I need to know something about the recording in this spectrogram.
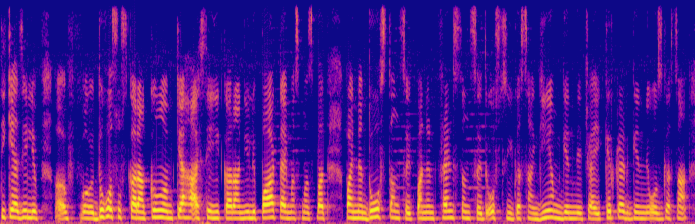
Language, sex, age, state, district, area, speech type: Kashmiri, female, 30-45, Jammu and Kashmir, Budgam, rural, spontaneous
